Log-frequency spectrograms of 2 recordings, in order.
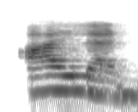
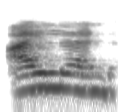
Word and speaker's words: island: right in the same way this is a island many people say Island as is land no it is not Islam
